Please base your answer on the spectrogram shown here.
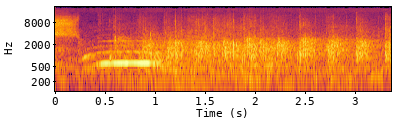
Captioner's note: applause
